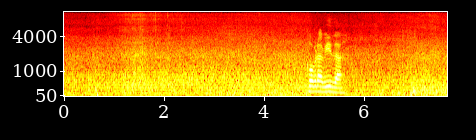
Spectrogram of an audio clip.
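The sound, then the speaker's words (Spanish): Ocean waves wash steadily onto the shore in a continuous, rushing roar with a hint of wind, while a voice briefly speaks over the surf partway through. “con la energía del mar, con la intensidad de las olas que entra mientras respiras.”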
